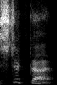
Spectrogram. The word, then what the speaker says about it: Stuttgart: But is it Stuttgart? Stuttgart. Yeah.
